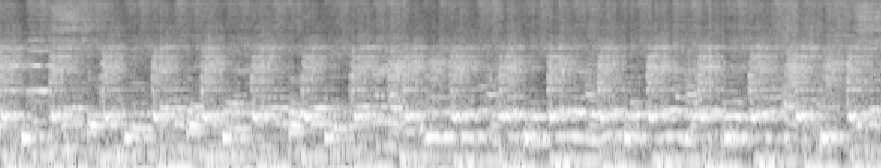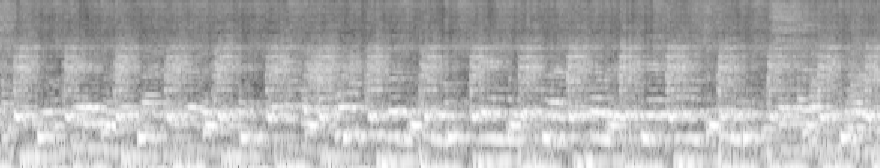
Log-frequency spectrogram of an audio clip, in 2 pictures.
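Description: Live band playing loud Latin dance music with a steady, even beat and heavy bass.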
